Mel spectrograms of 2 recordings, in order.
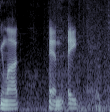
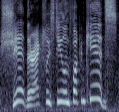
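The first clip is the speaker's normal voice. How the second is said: much higher, shocked outburst; alarmed realization; 13 semitones higher than usual. Retold or imitated. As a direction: blurt it in shocked disbelief. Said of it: "And we're like".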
